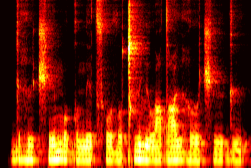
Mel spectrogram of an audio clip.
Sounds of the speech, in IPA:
ɡ ɪ ɦ ɨ t͡ʃʰ ɪ m o ɡ o n ɪ t͡sʰ o ð o ǀʰ ɨ lʲ oː dˤ ɨː ɦ ɤ t͡ʃʰ ɨː ɡ ɨ

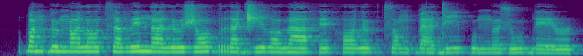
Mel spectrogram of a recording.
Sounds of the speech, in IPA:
ɓ ɑ ŋ ɠ ɵ ŋ ɑ l ɔ t͡s a v e n a l ɵ ʒ ɔ ɡ r a d͡ʒ i ð ɔ ð a h e h ɔ l ɵ ɡ t͡s ɔ ŋ ɓ æ d i p u ŋ ɵ z u b e ɹ

